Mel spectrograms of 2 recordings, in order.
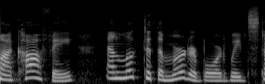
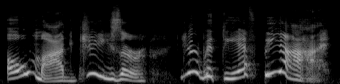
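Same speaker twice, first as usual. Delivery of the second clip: excited; 6 semitones higher than usual. A narrator's reading. Mama's sudden excited discovery.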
